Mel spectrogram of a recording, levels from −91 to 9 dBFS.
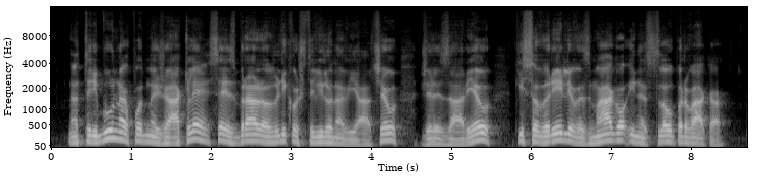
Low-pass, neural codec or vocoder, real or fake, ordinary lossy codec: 14.4 kHz; autoencoder, 48 kHz, 128 numbers a frame, DAC-VAE, trained on Japanese speech; fake; none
